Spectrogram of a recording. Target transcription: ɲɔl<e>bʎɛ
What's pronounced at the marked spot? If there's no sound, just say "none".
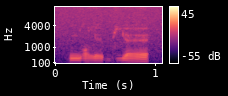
e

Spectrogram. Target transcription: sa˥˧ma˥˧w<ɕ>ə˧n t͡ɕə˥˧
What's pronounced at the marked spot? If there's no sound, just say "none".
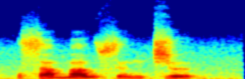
s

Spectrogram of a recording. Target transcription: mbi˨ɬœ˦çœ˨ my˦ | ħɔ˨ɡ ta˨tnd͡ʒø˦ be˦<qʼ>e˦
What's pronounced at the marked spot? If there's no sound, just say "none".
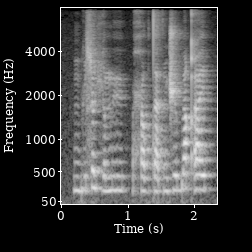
qʼ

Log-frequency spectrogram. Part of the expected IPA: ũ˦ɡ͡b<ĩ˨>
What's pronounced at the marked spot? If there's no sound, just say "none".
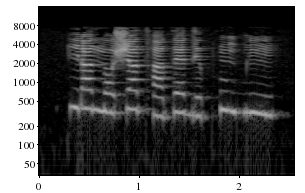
ĩ˦˨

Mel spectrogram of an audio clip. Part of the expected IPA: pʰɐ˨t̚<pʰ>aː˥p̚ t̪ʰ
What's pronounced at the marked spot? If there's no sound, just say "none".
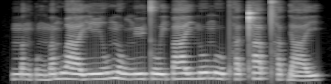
pʰ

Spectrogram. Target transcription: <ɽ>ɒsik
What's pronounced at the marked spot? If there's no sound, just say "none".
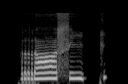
r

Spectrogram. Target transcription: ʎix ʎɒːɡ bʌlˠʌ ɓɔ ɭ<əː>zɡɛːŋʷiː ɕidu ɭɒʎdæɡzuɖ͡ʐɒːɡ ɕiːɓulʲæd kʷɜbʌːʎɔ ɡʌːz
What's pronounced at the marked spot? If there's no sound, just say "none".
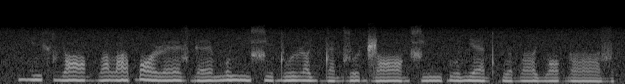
ɛː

